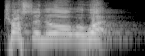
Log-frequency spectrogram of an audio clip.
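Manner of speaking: loud rising preacher call; preaching at full force. Acted. Preacher calling out to the church, loud. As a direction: hammer the question at the congregation.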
